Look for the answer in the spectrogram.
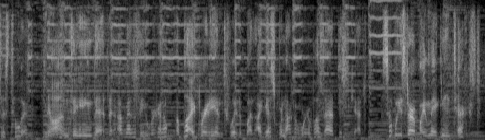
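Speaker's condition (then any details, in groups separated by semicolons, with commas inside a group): Cerebellar ataxia from brain tumour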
